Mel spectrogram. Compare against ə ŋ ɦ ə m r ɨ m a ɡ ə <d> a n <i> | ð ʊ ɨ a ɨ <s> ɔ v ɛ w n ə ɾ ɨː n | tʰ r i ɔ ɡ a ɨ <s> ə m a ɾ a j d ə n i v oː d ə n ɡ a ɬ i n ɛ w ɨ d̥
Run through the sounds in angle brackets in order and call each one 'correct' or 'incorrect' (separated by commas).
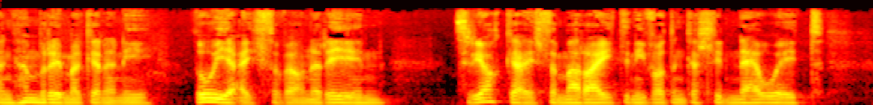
incorrect, correct, incorrect, incorrect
